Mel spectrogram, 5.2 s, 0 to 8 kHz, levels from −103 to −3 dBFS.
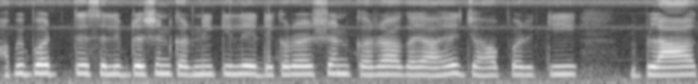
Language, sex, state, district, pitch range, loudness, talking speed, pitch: Hindi, female, Odisha, Malkangiri, 235-255 Hz, -17 LUFS, 160 wpm, 245 Hz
